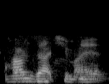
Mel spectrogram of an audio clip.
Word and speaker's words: Hamzat Chimaev: Yeah, they're also talking about John Jones and Shamat. All right. How you say it? – Oh, Hamzat Chimaev. Yeah.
